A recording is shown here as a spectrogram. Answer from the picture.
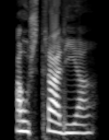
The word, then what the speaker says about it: Australia: Also watch out for the AU in Australia, Australia.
